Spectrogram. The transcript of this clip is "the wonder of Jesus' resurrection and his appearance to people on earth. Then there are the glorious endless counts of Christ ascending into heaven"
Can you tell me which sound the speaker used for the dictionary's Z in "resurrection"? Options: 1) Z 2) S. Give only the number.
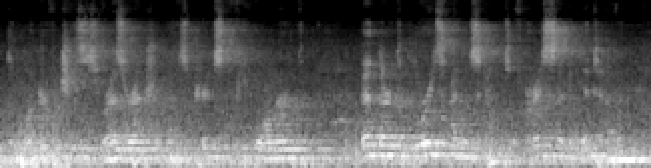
1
